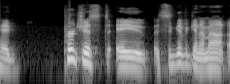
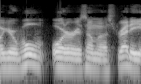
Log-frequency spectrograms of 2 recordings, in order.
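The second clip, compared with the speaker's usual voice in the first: normal talking voice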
